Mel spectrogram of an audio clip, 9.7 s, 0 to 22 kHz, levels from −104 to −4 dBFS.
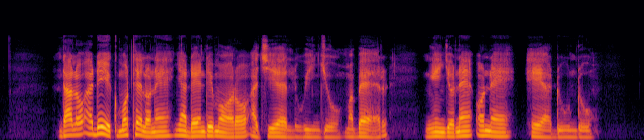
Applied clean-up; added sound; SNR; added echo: none; none; none; none.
